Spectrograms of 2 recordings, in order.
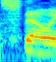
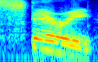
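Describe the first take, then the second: First: The middle consonant is an L sound. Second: The middle consonant is an R sound. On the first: "I guess not Stelly" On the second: "it's Sterry. ... L's and R's in Japan"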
